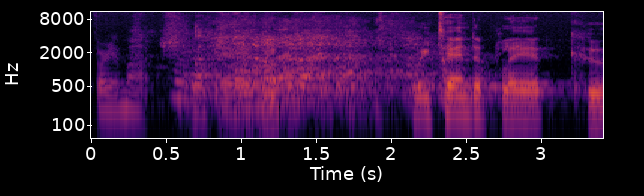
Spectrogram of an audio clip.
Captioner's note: laughter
